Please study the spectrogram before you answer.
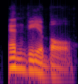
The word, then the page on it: enviable: American English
